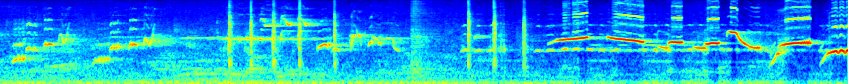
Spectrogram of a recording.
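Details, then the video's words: A white-rumped shama is provoked into intense, varied singing with tail flicking. Soft clicks and faint notes give way to loud clear whistles that slide up and down in quick phrases. "Chòe Lửa kéo dây yến đảo giọng đập đuôi liên tục. kích Chòe Lửa hót căng"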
